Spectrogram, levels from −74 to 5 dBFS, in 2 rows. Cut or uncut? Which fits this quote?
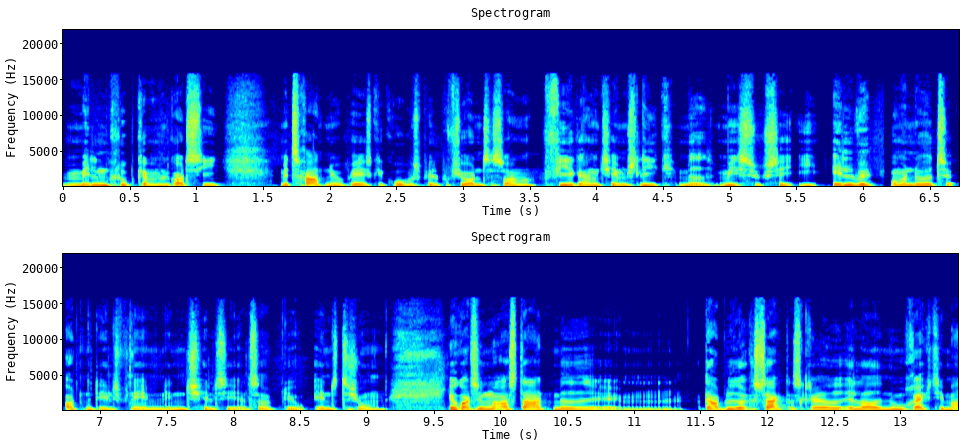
cut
